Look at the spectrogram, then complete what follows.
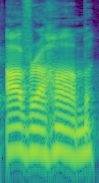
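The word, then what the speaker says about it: Avraham (אברהם): So like we say Abraham, but the Hebrews, like he would not have recognized his name exactly. They would say Avraham.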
